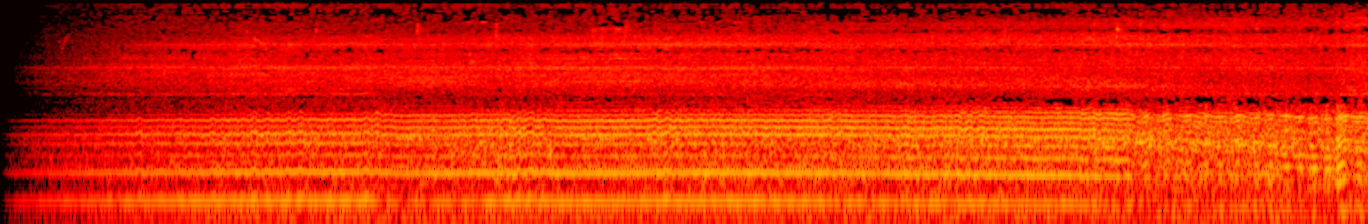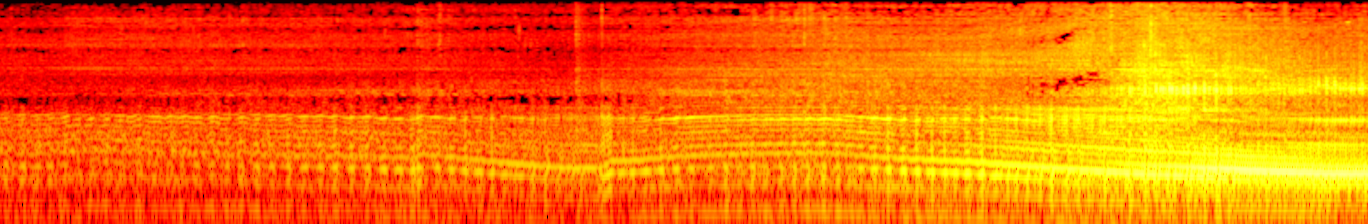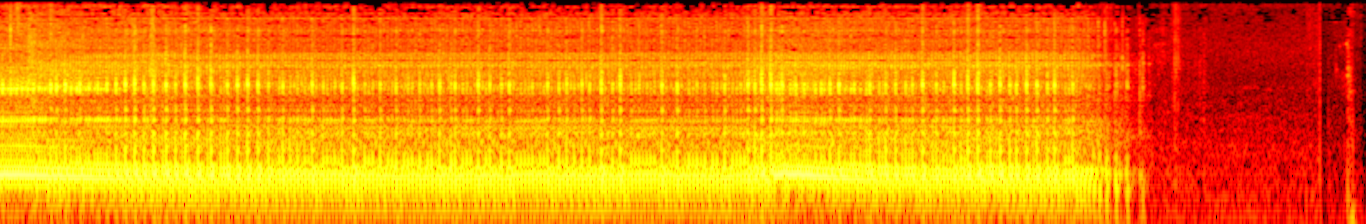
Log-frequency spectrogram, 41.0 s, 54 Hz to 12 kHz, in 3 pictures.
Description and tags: Moottoripyörä, tulo asfaltilla / A motorbike, approaching on asphalt, stopping, idling, shutting down, Yamaha 125 cm3
Yamaha 125 cm3. Lähestyy, pysähtyy, tyhjäkäyntiä, moottori sammuu.
Paikka/Place: Suomi / Finland / Nummela
Aika/Date: 05.10.1975
Field-Recording, Finland, Finnish-Broadcasting-Company, Motorbikes, Motorcycling, Soundfx, Suomi, Tehosteet, Yle, Yleisradio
